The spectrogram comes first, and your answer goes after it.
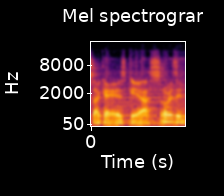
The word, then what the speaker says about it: Geass: Geass. Okay, it is Geass. Or is it Geass? Is it a soft G or a hard G?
